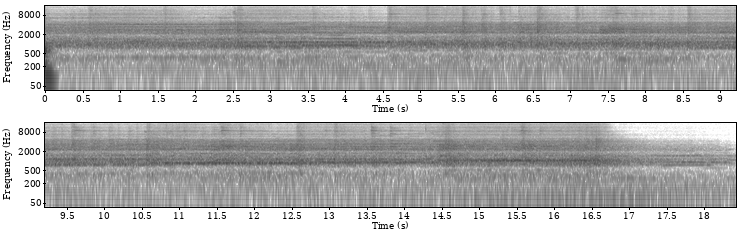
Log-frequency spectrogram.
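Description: Movie trailer soundtrack: dramatic music and a dense, steady wash of effects, thin-sounding with little bass. It drops away sharply about a second before the end.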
